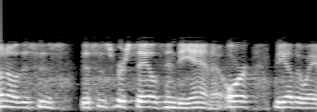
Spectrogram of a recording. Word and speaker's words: Versailles: Cincinnati for 25 years there's a place called Versailles Indiana which i think is pronounced Versailles over in France again if you if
